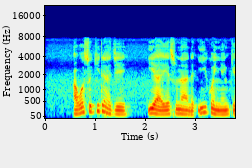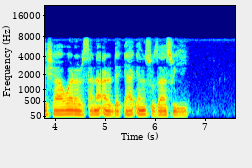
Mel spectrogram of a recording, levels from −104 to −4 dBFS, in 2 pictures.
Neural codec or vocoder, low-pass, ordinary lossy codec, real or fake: none; none; none; real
